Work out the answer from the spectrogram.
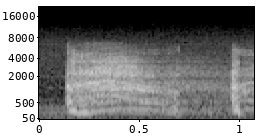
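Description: An acted adult cough: a harsh, voiced burst trailing into a rough groan, then a second brief burst, portraying a flu cough.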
